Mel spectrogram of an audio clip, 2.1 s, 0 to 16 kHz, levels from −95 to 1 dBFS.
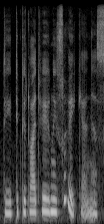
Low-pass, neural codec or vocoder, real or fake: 14.4 kHz; vocoder, 44.1 kHz, 128 mel bands every 512 samples, BigVGAN v2; fake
